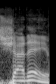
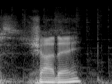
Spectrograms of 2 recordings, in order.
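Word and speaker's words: Sade: It's Shade, right? S A D E. Shade.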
